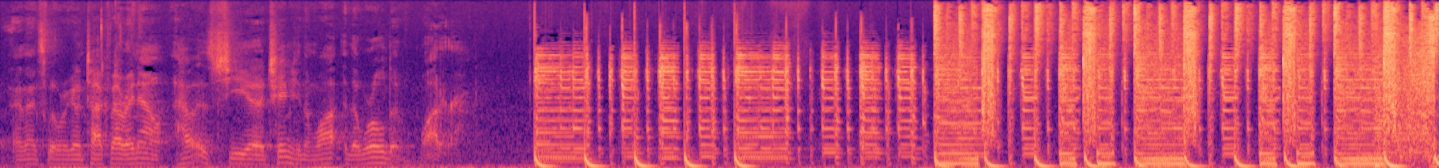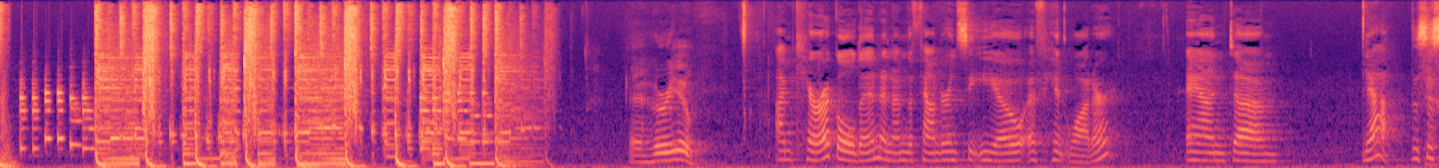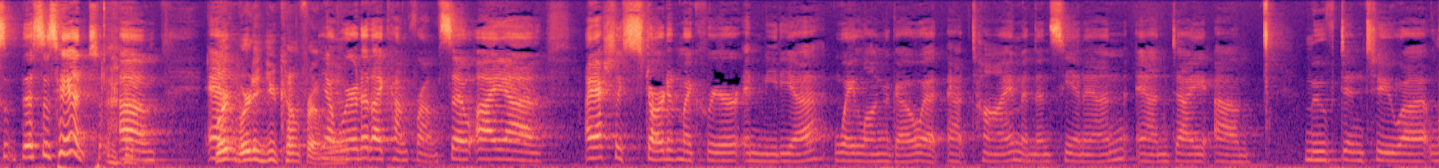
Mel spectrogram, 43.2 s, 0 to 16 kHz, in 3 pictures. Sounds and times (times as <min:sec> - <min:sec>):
Music: 0:05.3 - 0:20.0.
